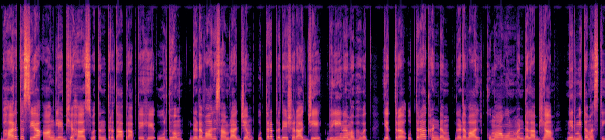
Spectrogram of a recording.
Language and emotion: Sanskrit, neutral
